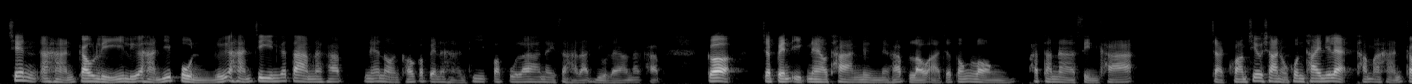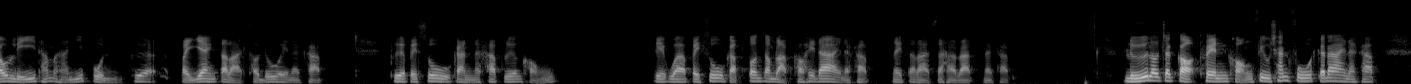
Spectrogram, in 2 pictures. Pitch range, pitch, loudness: 110-140 Hz, 125 Hz, -30 LUFS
